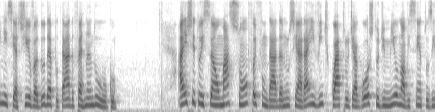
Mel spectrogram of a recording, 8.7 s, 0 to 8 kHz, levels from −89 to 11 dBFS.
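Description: No technical faults can be heard anywhere in the recording. It has passed through a WebRTC call path whose codec leaves nothing above 8 kHz, which fits G.722 running at 64 kbps, so the top end stops there.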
